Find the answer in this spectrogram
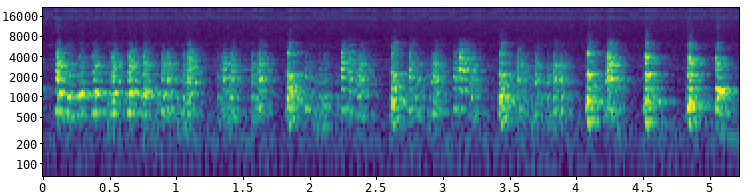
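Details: Chukar partridge uttering quick, irregular clucking notes, some run together and others spaced, with a hoarse, grating tone throughout.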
